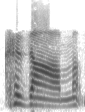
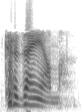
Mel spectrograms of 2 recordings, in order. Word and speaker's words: Kazam: Well, it's correctly Kazam, but I like to say Kazam. It's more fun.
